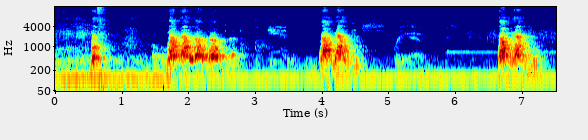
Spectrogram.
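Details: A one-year-old female pug barks at the TV game show Wheel of Fortune, giving short, sharp barks in scattered bursts over a steady low hum.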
